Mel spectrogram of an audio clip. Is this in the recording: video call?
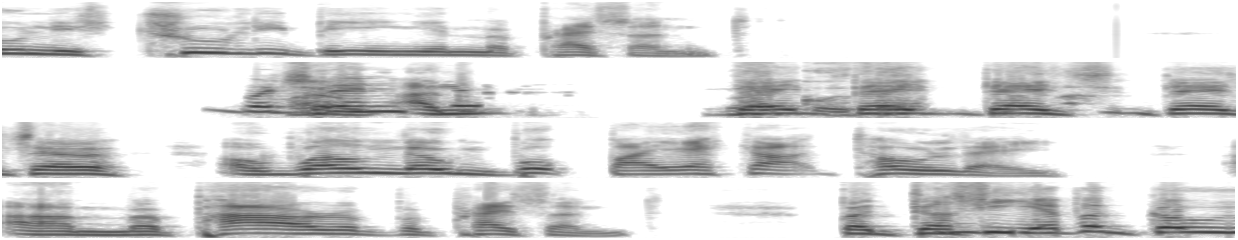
yes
